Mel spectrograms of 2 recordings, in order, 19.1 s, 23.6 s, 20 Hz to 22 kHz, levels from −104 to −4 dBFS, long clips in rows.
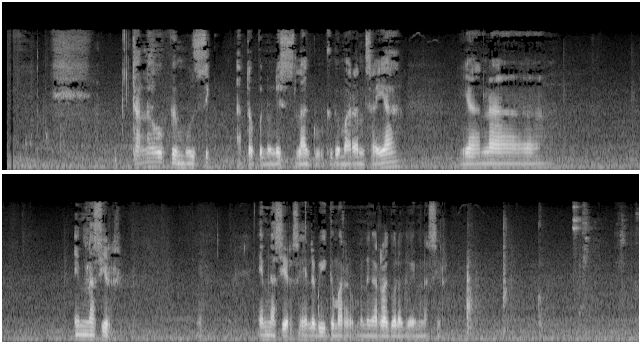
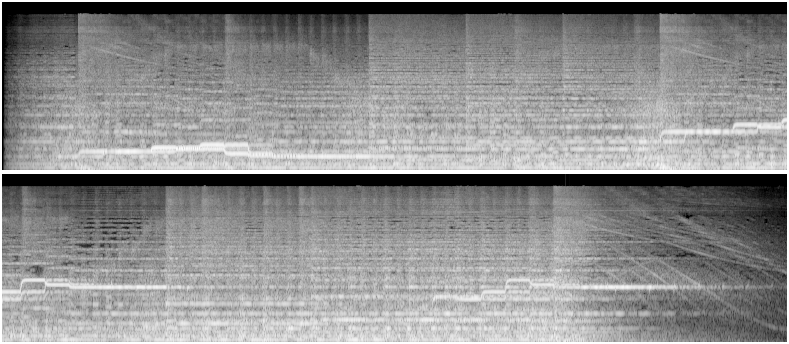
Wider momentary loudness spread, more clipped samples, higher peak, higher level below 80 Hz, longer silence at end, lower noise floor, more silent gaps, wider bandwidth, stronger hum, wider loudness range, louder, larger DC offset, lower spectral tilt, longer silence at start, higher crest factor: first, 24 LU vs 6 LU; neither; second, -6 dBFS vs 0 dBFS; second, -56 dBFS vs -28 dBFS; second, 0 s vs 0.95 s; about the same, -48 dBFS vs -48 dBFS; neither; second, 11.5 kHz vs 16.5 kHz; neither; about the same, 5 LU vs 4 LU; second, -27 LUFS vs -12 LUFS; neither; about the same, -4.5 dB/octave vs -5 dB/octave; about the same, 0.1 s vs 0.2 s; first, 24 dB vs 12 dB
